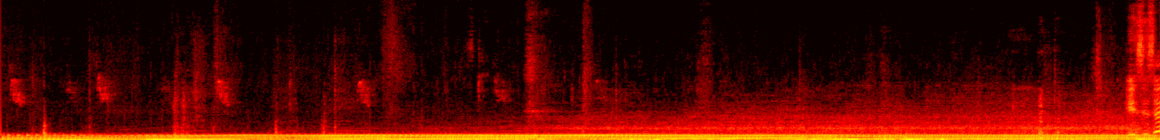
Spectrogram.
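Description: A low, rumbling exhaust-like drone from an electric car's active sound exhaust, set to a closed-valve normal exhaust mode, shifts and swells in pitch as it accelerates, steady and close throughout.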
